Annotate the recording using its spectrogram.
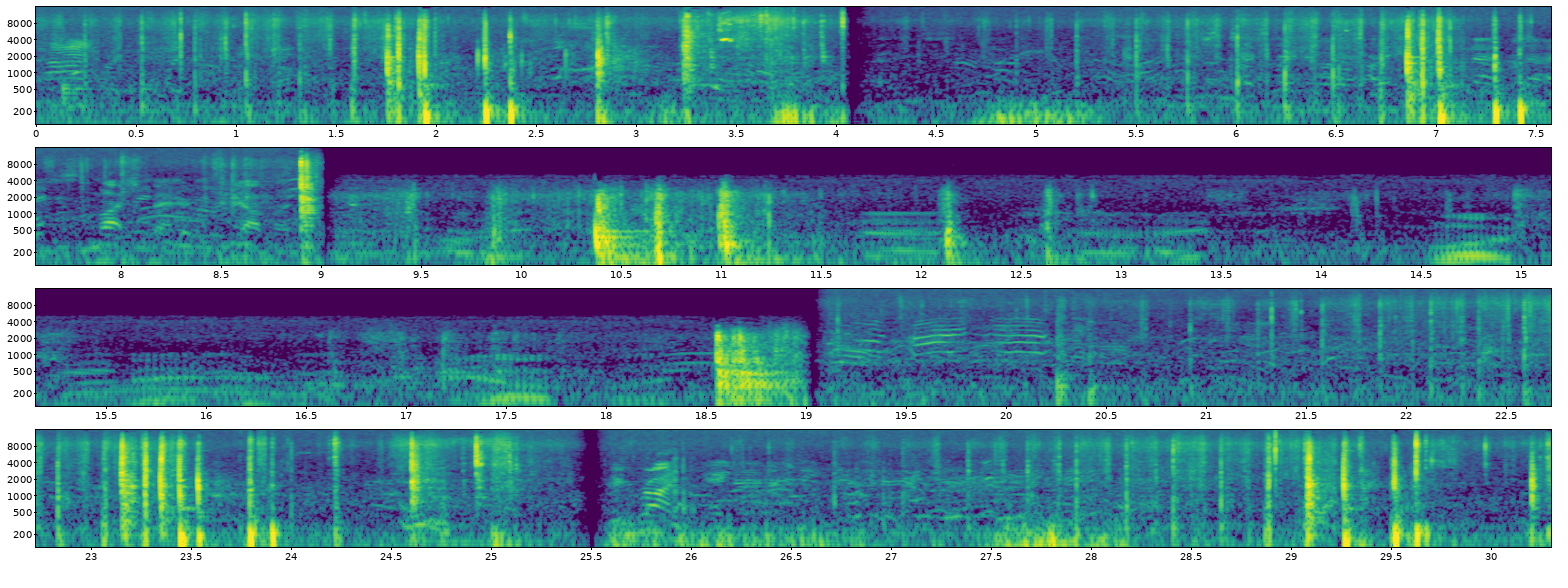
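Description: Pole vault attempts: a run of sharp knocks and thuds from the pole planting and the vaulter landing on the foam pit. The loudest thuds come about ten to twelve seconds in. Indistinct spectator voices run underneath.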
